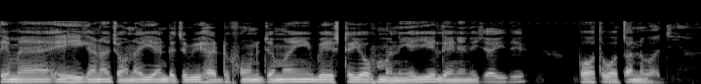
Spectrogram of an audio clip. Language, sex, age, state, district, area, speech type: Punjabi, male, 18-30, Punjab, Mohali, rural, spontaneous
